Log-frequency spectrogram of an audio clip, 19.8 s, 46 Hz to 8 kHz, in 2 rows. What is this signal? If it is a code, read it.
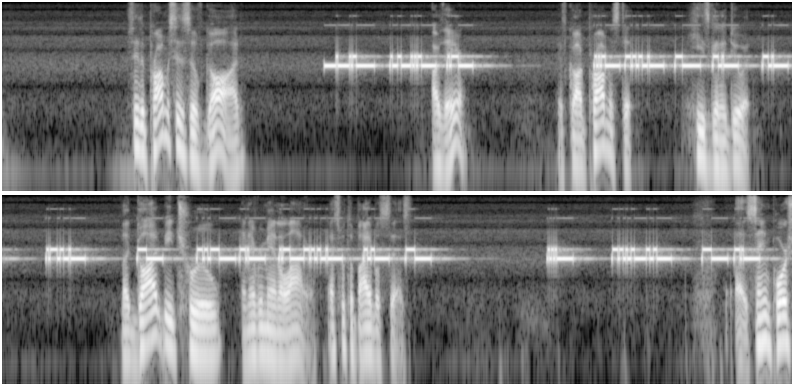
TTY/TDD text telephone tones (45.45 baud Baudot), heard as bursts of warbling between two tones, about 400 Hz shift, 1600 Hz centre, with speech in English. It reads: BUSES CONNECT THE CITY WITH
